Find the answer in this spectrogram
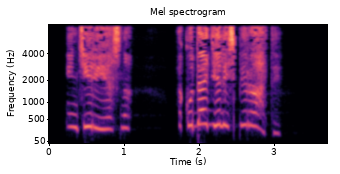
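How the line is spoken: Thin, high-pitched question. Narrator (Russian): тоненьким голосом спросила Настенька

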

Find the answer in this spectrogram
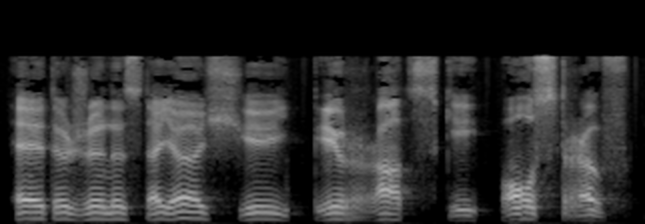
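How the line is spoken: Loud exclamation. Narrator (Russian): воскликнул громко Буль-Буль

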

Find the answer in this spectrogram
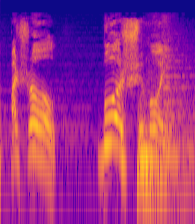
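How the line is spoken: Shout. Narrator (Russian): закричала Марья Гавриловна

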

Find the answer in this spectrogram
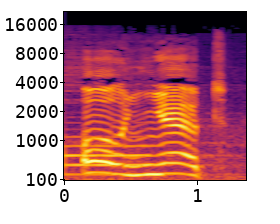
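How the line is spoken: Exclamation. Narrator (Russian): воскликнул Генри

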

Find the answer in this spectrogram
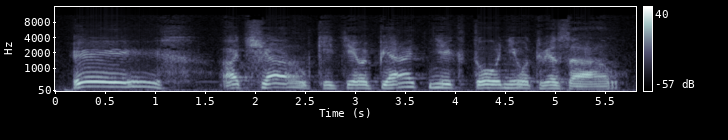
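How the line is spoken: Dull reproach. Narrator (Russian): кончает Тюлин с той же унылой укоризной

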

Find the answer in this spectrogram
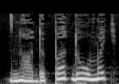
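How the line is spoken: Plain. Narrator (Russian): ответил второй

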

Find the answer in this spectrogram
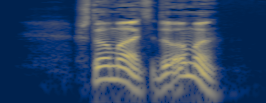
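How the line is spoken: Shout. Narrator (Russian): закричал ему Мурин

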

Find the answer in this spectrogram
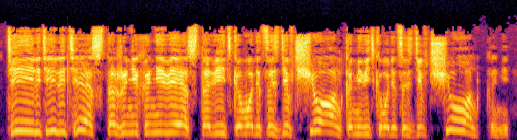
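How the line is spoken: Children's mocking laughing chant. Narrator (Russian): Ребята засмеялись

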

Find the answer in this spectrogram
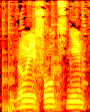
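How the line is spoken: Barked. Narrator (Russian): рявкнул пират Бульбуль

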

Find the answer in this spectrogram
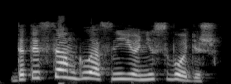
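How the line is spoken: Venomous laugh. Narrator (Russian): ядовито рассмеялся Алеша

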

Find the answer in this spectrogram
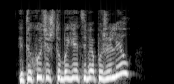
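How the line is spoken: Shouted. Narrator (Russian): крикнул он Стоику

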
